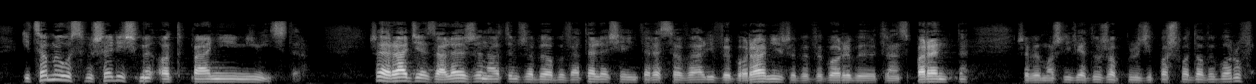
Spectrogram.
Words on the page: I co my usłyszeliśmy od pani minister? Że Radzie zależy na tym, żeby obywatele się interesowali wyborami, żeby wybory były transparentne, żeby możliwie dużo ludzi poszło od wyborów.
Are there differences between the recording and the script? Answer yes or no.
yes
